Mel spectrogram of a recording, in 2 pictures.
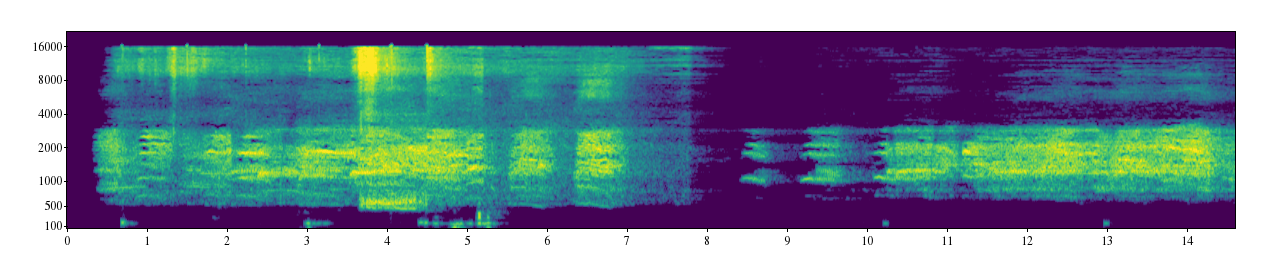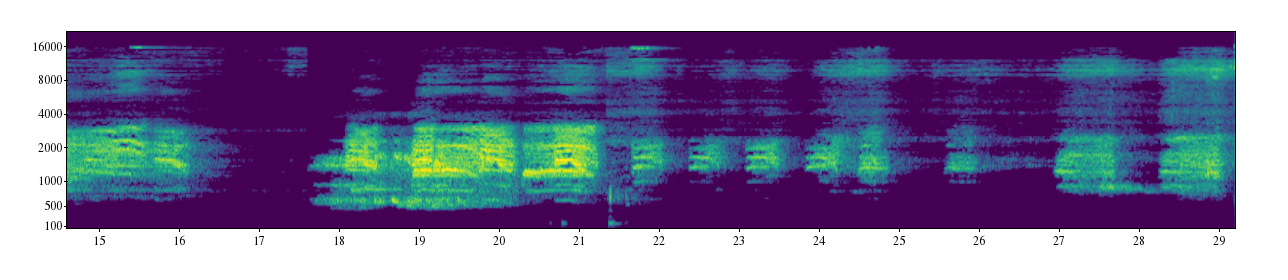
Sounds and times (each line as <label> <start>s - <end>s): chorus of crows 0.3s - 16.9s
wind noise 0.6s - 7.7s
chorus of crows 17.6s - 29.2s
